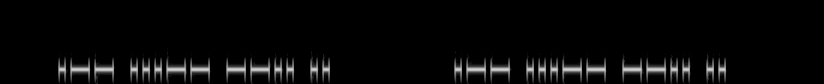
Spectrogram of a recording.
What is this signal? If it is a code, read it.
Morse code, heard as a keyed tone, about 20 wpm, 700 Hz. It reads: W3ZI W3ZI
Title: USA Call Signs - 4 Characters - Repeated 2x - 20wpm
